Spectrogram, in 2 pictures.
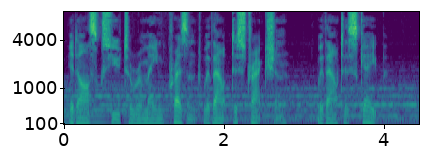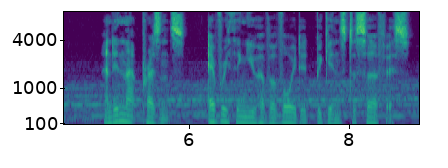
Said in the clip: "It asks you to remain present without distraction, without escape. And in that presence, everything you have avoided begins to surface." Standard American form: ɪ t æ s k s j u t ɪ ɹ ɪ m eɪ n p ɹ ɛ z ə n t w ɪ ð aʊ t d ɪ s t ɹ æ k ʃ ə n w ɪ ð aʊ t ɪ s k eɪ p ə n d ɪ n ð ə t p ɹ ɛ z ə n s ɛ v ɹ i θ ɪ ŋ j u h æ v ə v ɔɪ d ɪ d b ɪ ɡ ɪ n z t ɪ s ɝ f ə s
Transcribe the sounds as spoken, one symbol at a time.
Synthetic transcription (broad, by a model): ɪ t æ s k s j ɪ t ɪ ɹ ɪ m eɪ n p ɹ ɛ z ə n t w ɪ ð aʊ t d ɪ s t ɹ æ k ʃ ə n w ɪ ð aʊ t ɪ s k eɪ p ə n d ɪ n ð ə t p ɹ ɛ z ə n s ɛ v ɹ i θ ɪ ŋ j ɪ v ə v ɔɪ d ɪ d b ɪ ɡ ɪ n z t ɪ s ɝ f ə s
